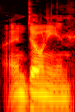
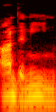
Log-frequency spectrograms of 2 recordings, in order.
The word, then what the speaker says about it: Andonian: Andonian. Andonian. Oh, see, I was going to go Andonin, but yeah.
